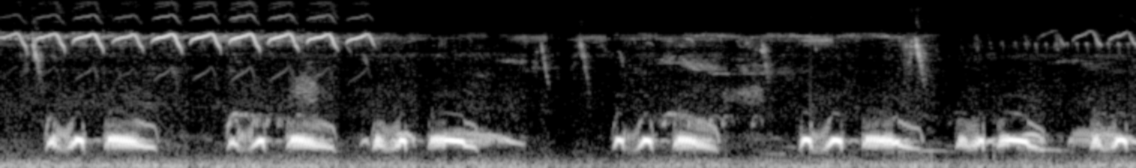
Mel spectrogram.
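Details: Combative wild dove facing a decoy bird utters repeated low coos in pairs and triplets, pausing mid-clip, as a rapid series of high sharp whistles sounds early on.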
